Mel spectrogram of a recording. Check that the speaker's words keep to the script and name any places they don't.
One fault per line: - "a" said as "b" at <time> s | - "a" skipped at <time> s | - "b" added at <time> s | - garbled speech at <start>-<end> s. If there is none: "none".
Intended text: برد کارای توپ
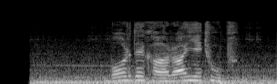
none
